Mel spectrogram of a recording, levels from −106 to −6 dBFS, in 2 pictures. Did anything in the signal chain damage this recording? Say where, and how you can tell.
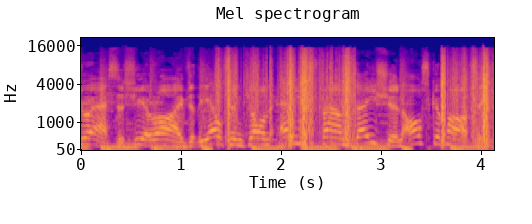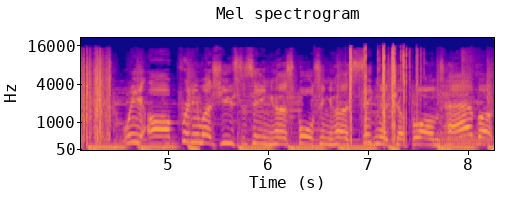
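Yes: cable scratch noise in the analogue wiring at 1.27–2.75 s, 3.60–4.42 s and 6.73–7.56 s. Dense, ragged scratching sits at roughly the sound's own level, a bit louder in the middle burst, likely from a worn connector whose contact resistance flickers when moved.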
